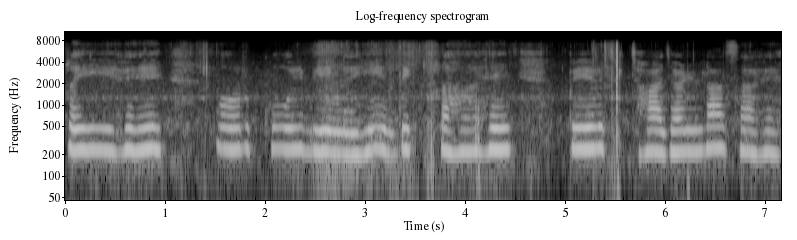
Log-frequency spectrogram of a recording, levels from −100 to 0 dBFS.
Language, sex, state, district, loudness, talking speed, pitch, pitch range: Hindi, female, Bihar, Sitamarhi, -34 LUFS, 100 wpm, 235 Hz, 220-240 Hz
